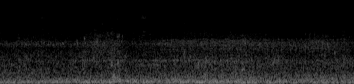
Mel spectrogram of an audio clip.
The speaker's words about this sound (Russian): А тут все замолчали, и стало так тихо. Был только слышен звук дизеля, который работал и толкал на сторону Русского острова, и только шелест воды.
